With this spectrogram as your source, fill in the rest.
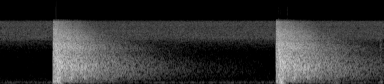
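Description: Two sharp, loud 9mm full metal jacket gunshots about two seconds apart, each with a fading outdoor echo, fired at a coconut packed in ballistics gel.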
